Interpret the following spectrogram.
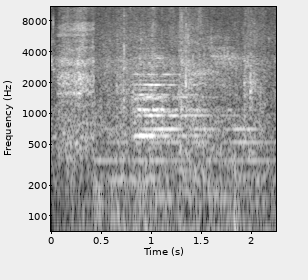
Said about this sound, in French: Les cloches sonnent alors que j'arrive devant le réel Monastère de Las Huelgas, construit à la demande du roi Alphonse VIII en 1187 pour des moniales de l'ordre cistercien.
